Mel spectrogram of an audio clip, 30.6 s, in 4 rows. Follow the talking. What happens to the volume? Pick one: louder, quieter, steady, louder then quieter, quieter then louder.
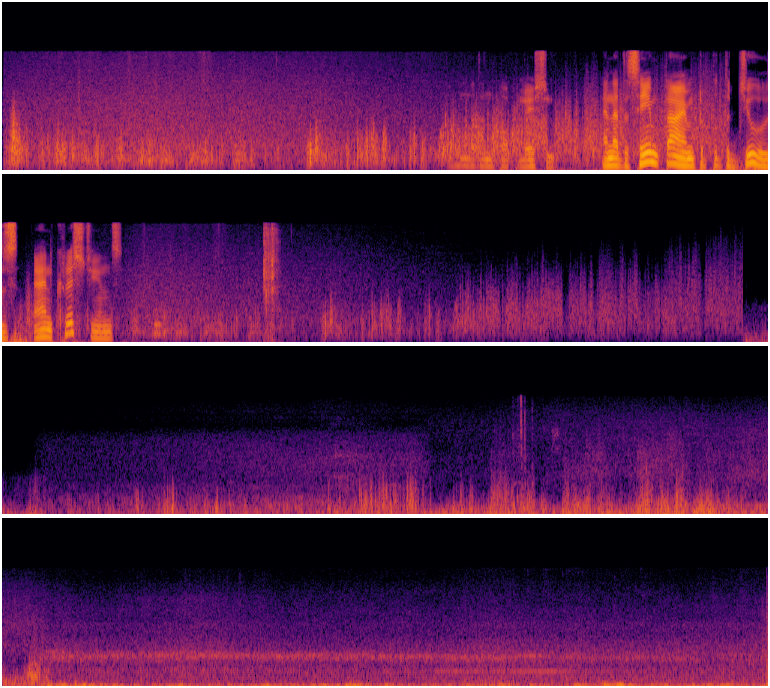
louder then quieter.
